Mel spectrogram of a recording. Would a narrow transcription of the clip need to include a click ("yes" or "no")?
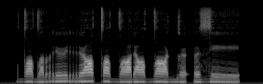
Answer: no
